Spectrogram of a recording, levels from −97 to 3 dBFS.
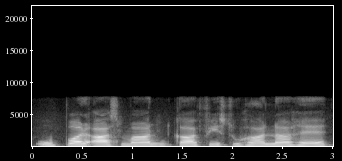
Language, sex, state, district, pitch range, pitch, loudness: Hindi, female, Bihar, Patna, 200-225 Hz, 210 Hz, -17 LUFS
